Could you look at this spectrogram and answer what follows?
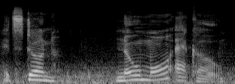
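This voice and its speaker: An actress playing a wry, defiant adventurer heroine in a video game, with a dry, determined manner. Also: female voice, mid-range voice, expressive, slow pace, background noise. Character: wry, defiant young female adventurer hero. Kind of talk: dramatic video game cutscene acting. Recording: clear music behind the voice.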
